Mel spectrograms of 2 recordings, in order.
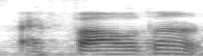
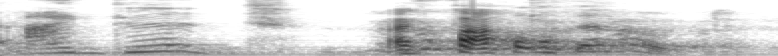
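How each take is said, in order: First: Said in the usual way. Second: Lightly voiced, higher cheeky admission; a hint of a proud goofball confessing; [name]'s sheepish answer. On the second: [name] answering his coach, lightly voiced higher cheeky admission.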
